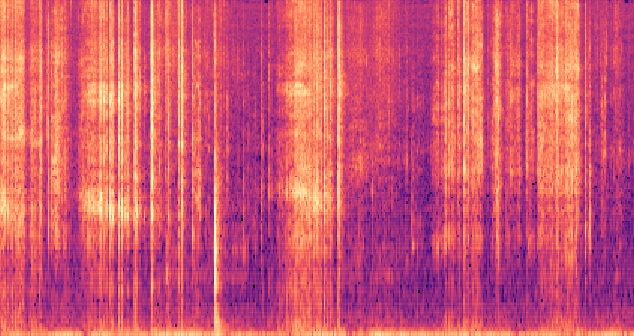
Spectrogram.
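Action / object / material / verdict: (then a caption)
scrape / bar of soap scraped with a blade / soap / none. A metal blade scrapes along a dry, solid white cream soap bar held in the hand, shaving off fine crunchy flakes. Dry, bright scraping strokes come in bursts with sharp crackly snaps between them, leaving fine crunchy shavings.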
